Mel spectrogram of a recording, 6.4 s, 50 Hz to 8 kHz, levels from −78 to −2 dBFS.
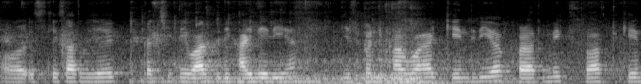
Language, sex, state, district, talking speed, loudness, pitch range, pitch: Hindi, male, Bihar, Katihar, 195 wpm, -20 LUFS, 140-145 Hz, 145 Hz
